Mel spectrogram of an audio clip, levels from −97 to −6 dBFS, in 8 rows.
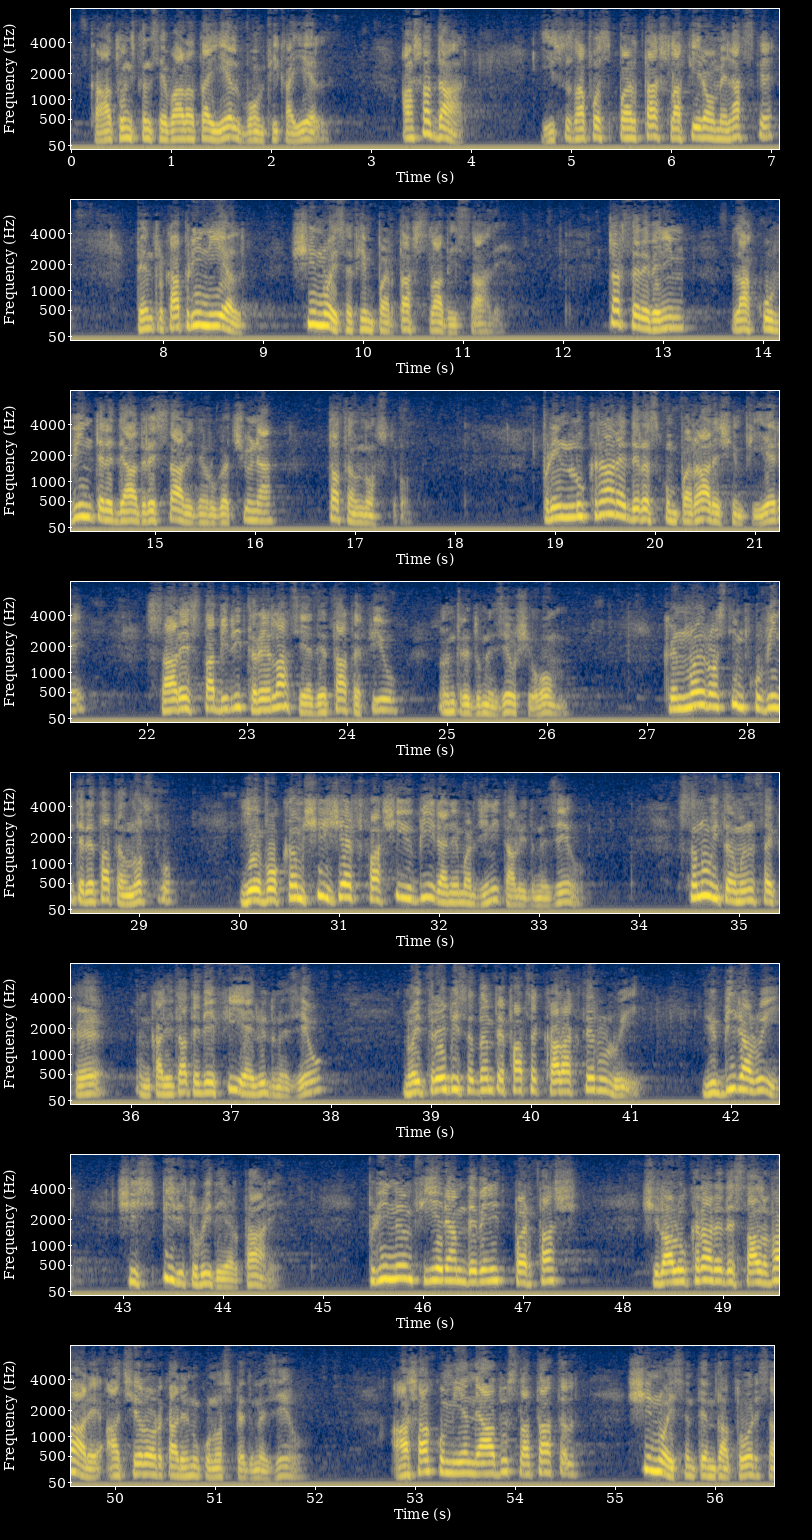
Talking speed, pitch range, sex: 135 wpm, 145-205 Hz, male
